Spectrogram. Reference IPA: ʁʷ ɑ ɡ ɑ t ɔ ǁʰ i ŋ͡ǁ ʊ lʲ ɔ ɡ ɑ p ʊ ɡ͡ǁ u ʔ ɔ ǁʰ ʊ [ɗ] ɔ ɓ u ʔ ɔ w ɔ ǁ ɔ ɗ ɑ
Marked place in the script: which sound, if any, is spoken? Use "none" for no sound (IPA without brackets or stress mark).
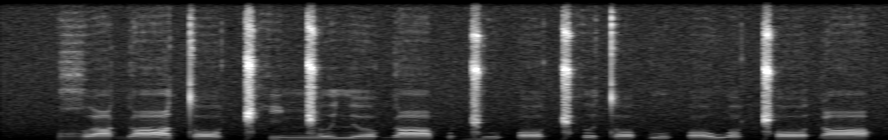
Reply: t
